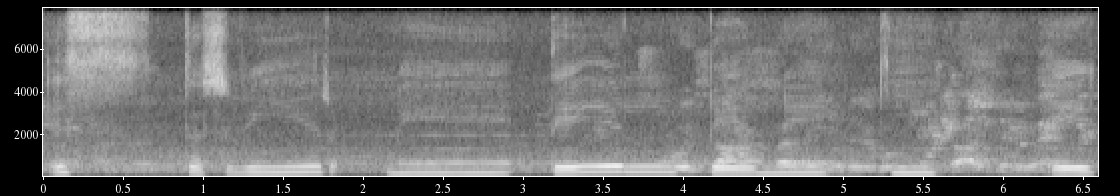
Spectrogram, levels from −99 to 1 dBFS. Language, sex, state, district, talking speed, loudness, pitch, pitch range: Hindi, female, Madhya Pradesh, Umaria, 55 wpm, -16 LUFS, 225 Hz, 160-240 Hz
